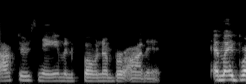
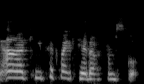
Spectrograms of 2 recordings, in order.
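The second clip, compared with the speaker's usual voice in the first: light, higher, offhand little request; casual mock ask; 7 semitones higher, faster than usual. Mocking a trivial favour request, breezy and offhand.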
